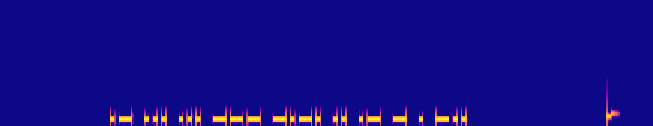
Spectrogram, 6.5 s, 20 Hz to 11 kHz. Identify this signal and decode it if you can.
Morse code, heard as a keyed tone, about 28 wpm, 700 Hz. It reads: ASSOCIATED
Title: ED Suffix - Top 100 Words with Base Words 28wpm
